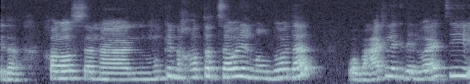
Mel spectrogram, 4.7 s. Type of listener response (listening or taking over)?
listening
